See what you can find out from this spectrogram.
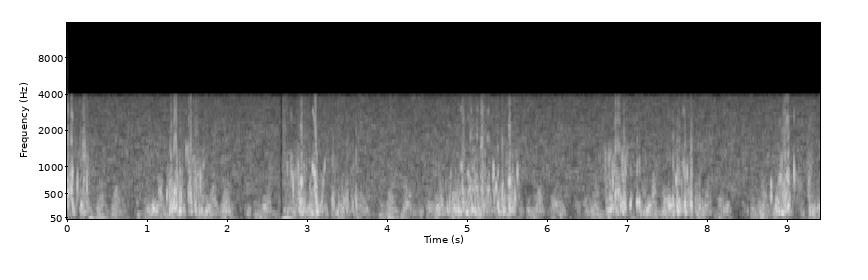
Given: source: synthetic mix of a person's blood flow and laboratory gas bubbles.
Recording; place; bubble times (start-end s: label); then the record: Doppler ultrasound of blood flow; precordium
0.00-0.31 s: bubbles
1.21-1.73 s: bubbles
2.70-3.26 s: bubbles
3.29-3.65 s: bubbles
4.62-5.67 s: bubbles
6.68-7.29 s: bubbles
7.50-7.94 s: bubbles
8.75-9.18 s: bubbles
9.24-9.36 s: bubbles
From the record:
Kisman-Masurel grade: 333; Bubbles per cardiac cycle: rolling drumbeat, 9 or more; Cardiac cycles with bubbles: 50 to 99%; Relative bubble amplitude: loud (0.450 to 0.775); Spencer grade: 3 (all of the cardiac periods contain showers or single bubble signals, but not dominating or overriding the cardiac motion signals); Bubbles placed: anywhere in the cardiac cycle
